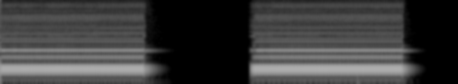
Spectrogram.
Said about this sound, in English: right after that interaction, you feel your phone, your cell phone vibrating in your pocket.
